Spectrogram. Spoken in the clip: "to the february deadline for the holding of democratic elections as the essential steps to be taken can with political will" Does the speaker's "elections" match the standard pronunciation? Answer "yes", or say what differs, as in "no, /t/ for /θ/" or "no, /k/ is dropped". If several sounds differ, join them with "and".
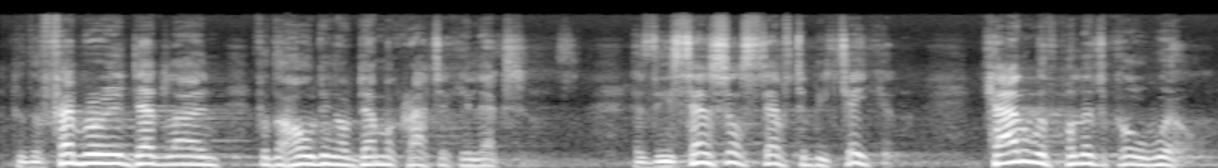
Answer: yes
